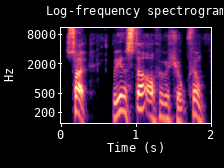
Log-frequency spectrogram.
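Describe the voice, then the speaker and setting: A man's voice: fairly high pitch, sing-song, quick pace, dark tone, breathy edge, no room sound. A middle-aged man hosting a casual film review podcast, rambling, chuckling and correcting himself as he goes. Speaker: podcast host.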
